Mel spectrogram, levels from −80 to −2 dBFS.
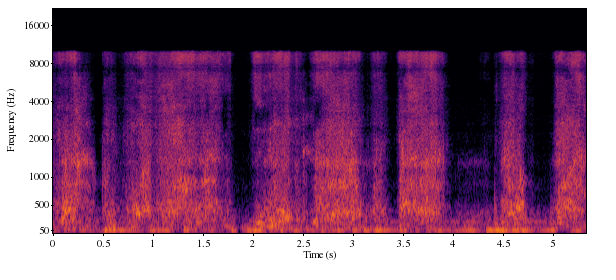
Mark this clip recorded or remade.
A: remade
